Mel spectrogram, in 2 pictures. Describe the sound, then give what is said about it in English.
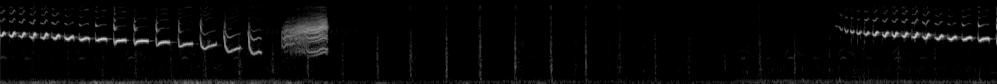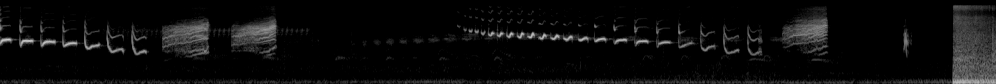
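A canyon wren sings three loud bouts of rapid, clear whistled notes that cascade steadily downward in pitch. Each bout ends in a few harsher buzzy notes, with quiet pauses between bouts. “The first time I heard a canyon wren was as I walked Slot Canyon near Kanab, Utah. They have a delightful call.”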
